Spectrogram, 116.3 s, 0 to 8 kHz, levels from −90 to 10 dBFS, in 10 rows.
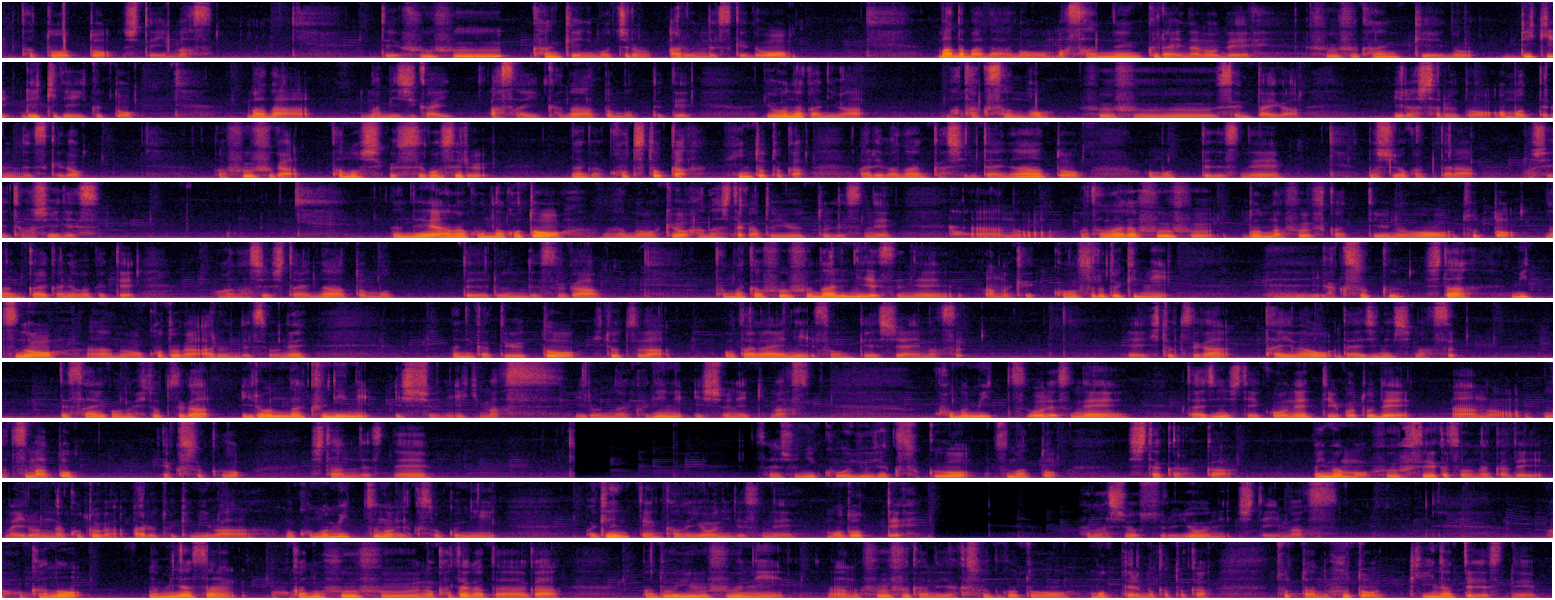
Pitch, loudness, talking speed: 100 Hz, -24 LUFS, 260 characters per minute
